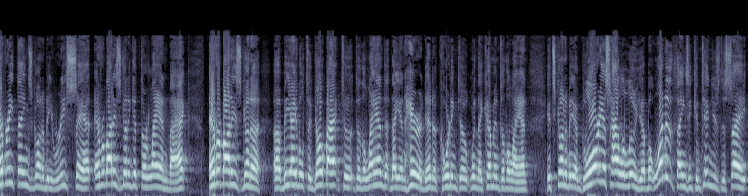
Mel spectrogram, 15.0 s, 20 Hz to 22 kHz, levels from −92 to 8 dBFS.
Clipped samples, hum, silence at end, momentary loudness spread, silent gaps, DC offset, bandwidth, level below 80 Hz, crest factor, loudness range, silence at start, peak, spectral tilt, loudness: 0.6%; none; 0 s; 9 LU; none; under 0.1%; 12 kHz; -48 dBFS; 12 dB; 2 LU; 0 s; 0 dBFS; -5 dB/octave; -13 LUFS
